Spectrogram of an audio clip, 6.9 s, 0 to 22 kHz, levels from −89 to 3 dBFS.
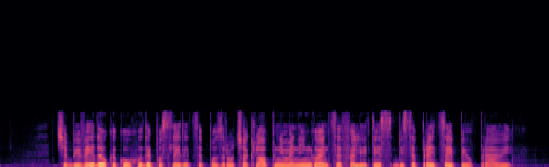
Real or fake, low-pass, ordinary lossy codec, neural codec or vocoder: fake; 7.2 kHz; none; codec, 16 kHz, 8 kbps, FunCodec, trained on Chinese and English, 25 frames a second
